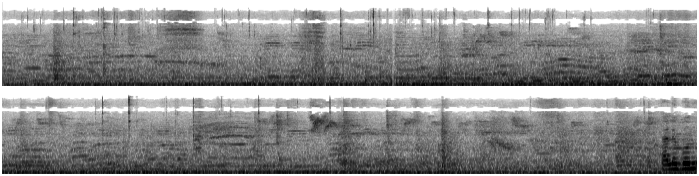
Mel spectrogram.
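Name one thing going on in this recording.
A hand squishes and mixes soft rice.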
